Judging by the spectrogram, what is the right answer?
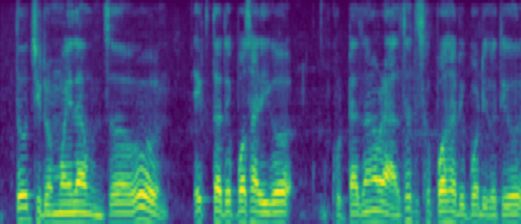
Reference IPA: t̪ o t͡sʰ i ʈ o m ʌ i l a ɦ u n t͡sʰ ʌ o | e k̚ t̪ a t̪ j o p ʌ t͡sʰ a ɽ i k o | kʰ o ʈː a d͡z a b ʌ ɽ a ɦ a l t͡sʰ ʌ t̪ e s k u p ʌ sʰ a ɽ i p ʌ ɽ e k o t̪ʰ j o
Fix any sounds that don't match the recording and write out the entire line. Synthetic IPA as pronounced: t̪ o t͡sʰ i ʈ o m ʌ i l a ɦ u n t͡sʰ ʌ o | e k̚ t̪ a t̪ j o p ʌ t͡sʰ a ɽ i k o | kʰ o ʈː a d͡z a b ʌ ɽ a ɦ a l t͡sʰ ʌ t̪ e s k o p ʌ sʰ a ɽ i p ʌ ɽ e k o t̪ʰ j o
